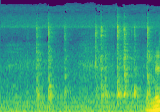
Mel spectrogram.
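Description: Light, irregular clicks and taps of a small metal clip and the wire mesh of a crab pot being handled.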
